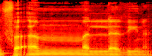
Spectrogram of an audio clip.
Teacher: یہاں میم مشدد پہ غنہ ضروری ہے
